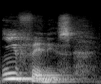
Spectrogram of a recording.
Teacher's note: Última sílaba, penúltima, antepenúltima sílaba é a mais forte, hífenes. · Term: proparoxítona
